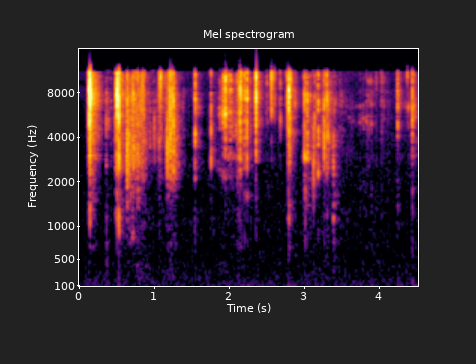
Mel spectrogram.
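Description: A metal utility blade scrapes shavings off the surface of a solid, dry bar of soap held in the hand, now mostly white where it has been carved. Short, crisp, bright scraping and crackling bursts come in quick, irregular strokes with brief pauses between them, with no low end and almost no ring after each cut.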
